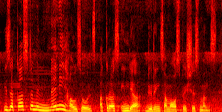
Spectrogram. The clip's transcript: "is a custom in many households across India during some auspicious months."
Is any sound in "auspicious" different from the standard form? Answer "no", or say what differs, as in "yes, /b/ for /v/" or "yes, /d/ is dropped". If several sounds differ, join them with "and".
no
